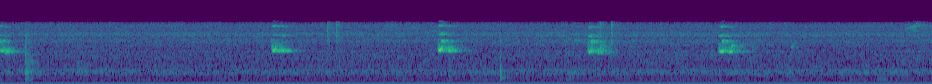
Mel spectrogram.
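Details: A pet cockatiel sings, giving short, bright whistled chirps about one every second and a half, over a low steady indoor hum; cockatiel.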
